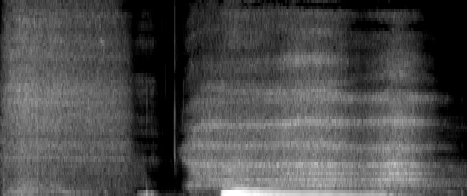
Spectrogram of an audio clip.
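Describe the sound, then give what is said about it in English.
A slow, deep inhale through the body during a guided breathing exercise, then a brief pause and a long, audible exhale carrying a low voiced sigh. “Just two more breaths like that. Just inhale into your whole body.”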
